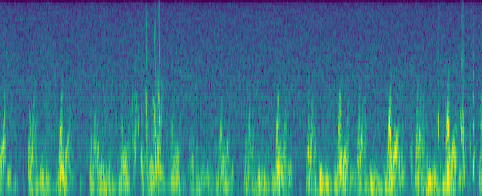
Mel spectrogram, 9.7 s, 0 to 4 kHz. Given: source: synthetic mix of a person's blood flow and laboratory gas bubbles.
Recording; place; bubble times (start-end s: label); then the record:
Doppler ultrasound of blood flow; precordium
2.63-2.99 s: bubbles
3.03-3.29 s: bubbles
7.95-8.09 s: bubbles
8.42-8.56 s: bubbles
8.74-8.85 s: bubbles
9.19-9.33 s: bubbles
9.39-9.53 s: bubbles
From the record:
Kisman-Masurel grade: 221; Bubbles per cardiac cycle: several, 3 to 8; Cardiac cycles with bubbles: 10 to 50%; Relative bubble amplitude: barely perceptible (0.100 to 0.250); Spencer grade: 2 (many but less than half of the cardiac periods contain bubble signals, singularly or in groups); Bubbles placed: only in the low amplitude regions of the cardiac cycle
